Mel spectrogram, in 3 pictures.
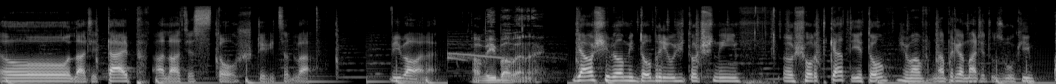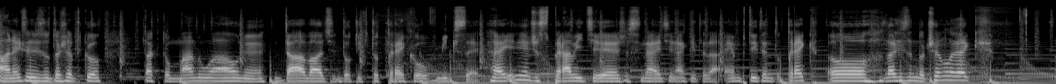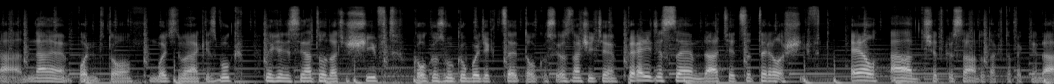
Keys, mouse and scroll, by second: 5.6 double click, 10.4 click, 13.3 scroll down 1, 13.7 scroll up 1, 17.1 double click, 18.8 double click, 27.2 shift+click, 28.5 ctrl+shift+l, 29.6 ctrl+shift+l.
